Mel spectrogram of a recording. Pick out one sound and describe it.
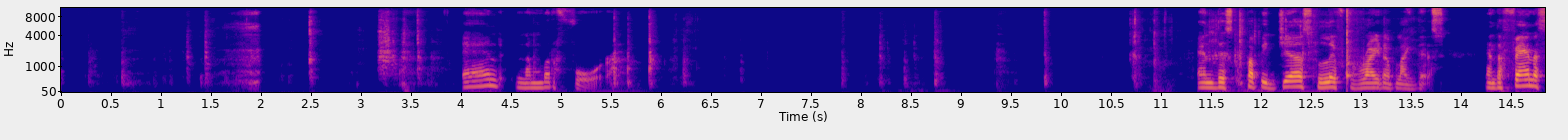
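Small plastic and metal parts click and tap as they are handled.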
